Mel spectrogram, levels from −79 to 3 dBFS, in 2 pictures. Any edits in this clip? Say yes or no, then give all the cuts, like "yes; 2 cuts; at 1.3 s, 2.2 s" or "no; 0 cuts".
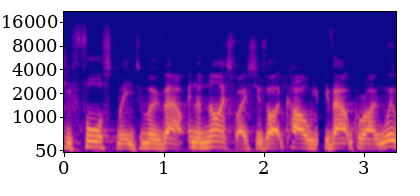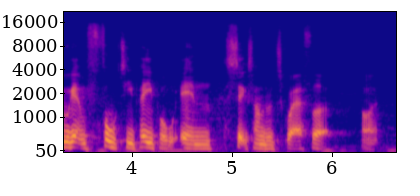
yes; 2 cuts; at 2.5 s, 4.9 s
